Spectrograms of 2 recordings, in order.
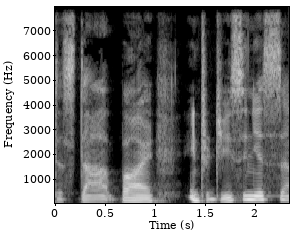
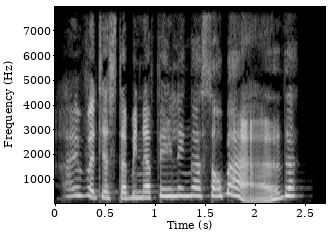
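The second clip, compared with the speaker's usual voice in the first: exaggerated put-on Italian accent, higher. Playing a short client introducing himself to the therapist: highly offensive Italian accent as Mario. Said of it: "with a highly offensive Italian accent".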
